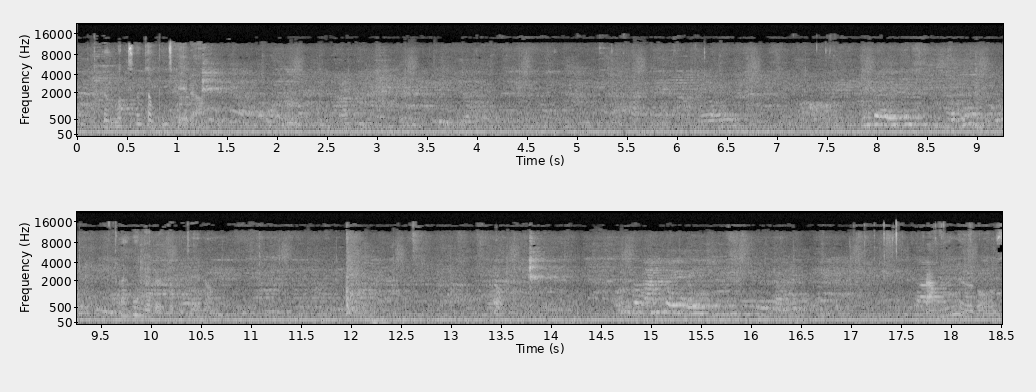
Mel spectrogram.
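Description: A young woman talks softly and close by.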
